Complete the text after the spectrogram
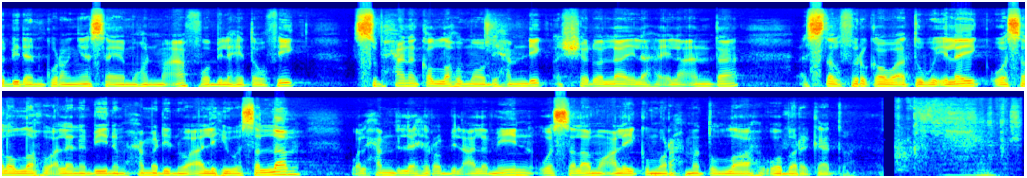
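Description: A man speaks calmly into a close microphone in a chanting, sing-song voice.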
